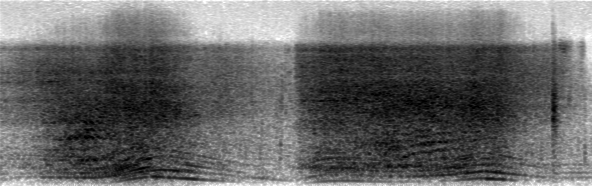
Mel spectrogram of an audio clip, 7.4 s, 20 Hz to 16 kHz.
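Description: A 1940s Manhattan truck engine from old stock film footage drones loud and steady through two long passes with a short dip between, ending in a brief knock.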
